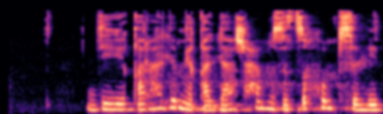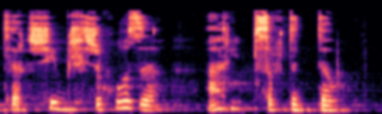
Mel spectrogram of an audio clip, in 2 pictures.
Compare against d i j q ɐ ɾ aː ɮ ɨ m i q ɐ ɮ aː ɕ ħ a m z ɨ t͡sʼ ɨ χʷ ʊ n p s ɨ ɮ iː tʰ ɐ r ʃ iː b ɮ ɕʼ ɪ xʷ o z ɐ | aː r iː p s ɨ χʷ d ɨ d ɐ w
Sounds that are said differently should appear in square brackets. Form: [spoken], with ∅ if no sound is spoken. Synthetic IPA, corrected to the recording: d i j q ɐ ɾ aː ɮ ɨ m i q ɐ ɮ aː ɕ ħ a m z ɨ t͡sʼ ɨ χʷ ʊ [m] p s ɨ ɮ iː tʰ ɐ r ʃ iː b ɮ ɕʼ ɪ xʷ o z ɐ | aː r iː p s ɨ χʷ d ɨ d ɐ w

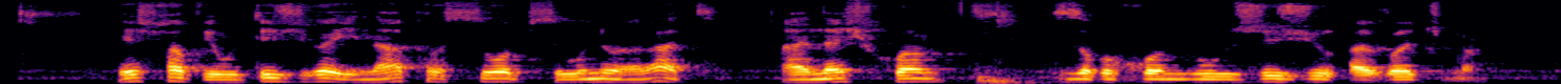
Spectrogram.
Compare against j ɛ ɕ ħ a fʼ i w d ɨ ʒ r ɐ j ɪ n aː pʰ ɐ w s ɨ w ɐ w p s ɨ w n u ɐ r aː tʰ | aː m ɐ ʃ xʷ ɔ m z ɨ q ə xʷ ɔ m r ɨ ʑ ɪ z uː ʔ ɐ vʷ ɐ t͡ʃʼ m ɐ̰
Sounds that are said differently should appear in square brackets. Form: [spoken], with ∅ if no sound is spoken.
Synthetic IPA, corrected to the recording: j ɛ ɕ ħ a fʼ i w d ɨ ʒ r ɐ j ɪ n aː pʰ ɐ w s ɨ w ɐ [∅] p s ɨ w n u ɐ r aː tʰ | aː [n] ɐ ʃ xʷ ɔ m z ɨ q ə xʷ ɔ m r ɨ ʑ ɪ [ʒ] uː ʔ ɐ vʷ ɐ t͡ʃʼ m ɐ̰

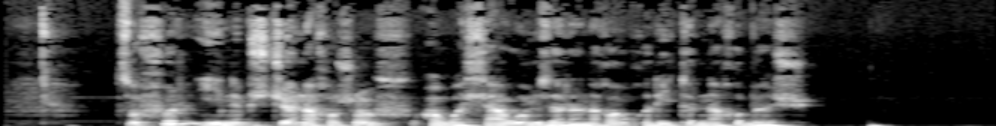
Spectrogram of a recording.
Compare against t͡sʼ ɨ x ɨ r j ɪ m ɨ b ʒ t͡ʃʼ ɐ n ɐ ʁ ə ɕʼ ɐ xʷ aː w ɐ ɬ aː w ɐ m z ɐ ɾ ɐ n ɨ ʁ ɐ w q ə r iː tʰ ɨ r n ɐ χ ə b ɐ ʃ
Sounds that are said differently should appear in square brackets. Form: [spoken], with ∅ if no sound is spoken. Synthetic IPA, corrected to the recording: t͡sʼ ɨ [f] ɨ r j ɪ [n] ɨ b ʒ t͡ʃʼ ɐ n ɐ [χ] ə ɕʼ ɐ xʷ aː w ɐ ɬ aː w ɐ m z ɐ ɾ ɐ n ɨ ʁ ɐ w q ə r iː tʰ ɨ r n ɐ χ ə b ɐ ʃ

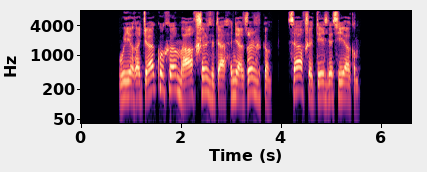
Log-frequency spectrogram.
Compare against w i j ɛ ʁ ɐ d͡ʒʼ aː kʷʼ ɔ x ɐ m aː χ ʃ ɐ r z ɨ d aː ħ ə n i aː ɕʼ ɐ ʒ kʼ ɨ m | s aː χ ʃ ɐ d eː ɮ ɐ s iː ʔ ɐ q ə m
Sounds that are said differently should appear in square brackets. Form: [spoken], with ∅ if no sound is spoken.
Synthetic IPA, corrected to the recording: w i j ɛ ʁ ɐ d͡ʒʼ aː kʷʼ ɔ x ɐ m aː χ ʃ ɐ r z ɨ d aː ħ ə n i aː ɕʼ ɐ ʒ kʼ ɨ m | s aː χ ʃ ɐ d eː ɮ ɐ s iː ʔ ɐ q ə m

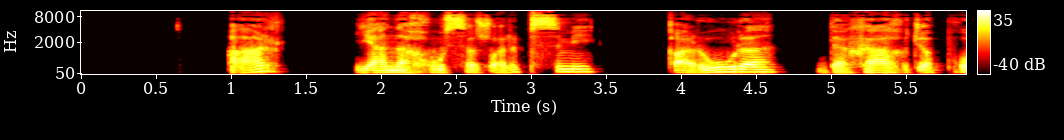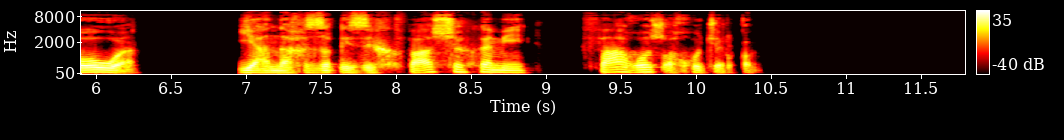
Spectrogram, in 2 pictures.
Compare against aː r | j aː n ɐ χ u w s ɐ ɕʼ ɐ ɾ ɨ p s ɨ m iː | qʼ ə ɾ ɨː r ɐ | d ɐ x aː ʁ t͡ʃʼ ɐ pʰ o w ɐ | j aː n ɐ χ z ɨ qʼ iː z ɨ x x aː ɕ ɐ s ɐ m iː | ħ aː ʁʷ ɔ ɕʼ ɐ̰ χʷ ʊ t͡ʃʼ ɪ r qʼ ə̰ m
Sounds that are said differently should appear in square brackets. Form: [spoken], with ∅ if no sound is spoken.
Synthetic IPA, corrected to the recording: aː r | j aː n ɐ χ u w s ɐ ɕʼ ɐ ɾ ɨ p s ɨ m iː | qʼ [ɐ] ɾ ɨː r ɐ | d ɐ x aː ʁ t͡ʃʼ ɐ pʰ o w ɐ | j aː n ɐ χ z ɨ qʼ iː z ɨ x [f] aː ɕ ɐ [x] ɐ m iː | [f] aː ʁʷ ɔ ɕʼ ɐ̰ χʷ ʊ t͡ʃʼ ɪ r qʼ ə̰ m

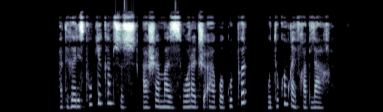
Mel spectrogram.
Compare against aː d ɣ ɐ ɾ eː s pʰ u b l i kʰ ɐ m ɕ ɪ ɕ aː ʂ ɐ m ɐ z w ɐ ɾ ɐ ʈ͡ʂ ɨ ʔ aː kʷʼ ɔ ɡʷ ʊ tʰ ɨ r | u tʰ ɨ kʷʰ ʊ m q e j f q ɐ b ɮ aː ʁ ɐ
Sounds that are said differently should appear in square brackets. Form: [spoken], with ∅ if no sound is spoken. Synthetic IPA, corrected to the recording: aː d ɣ ɐ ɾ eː s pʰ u b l i kʰ ɐ m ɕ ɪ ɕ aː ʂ ɐ m ɐ z w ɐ ɾ ɐ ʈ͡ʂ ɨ ʔ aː kʷʼ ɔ ɡʷ ʊ [pʰ] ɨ r | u tʰ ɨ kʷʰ ʊ m q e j f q ɐ b ɮ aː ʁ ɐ

